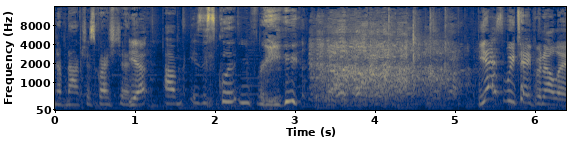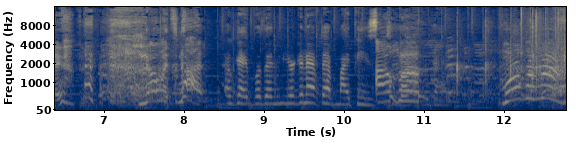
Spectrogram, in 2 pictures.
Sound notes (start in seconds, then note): 2.8 laughter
